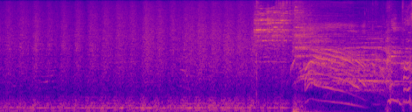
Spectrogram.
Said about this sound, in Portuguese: Ai, ai, ai. Eu quero que você quebre esse copo com a força da virilha.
